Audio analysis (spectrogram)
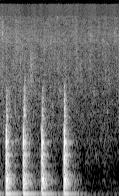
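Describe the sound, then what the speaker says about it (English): Four sharp knocks on a front door in a quick, even rhythm, close and clear, followed by a short fading ring and no voices. "she heard a knocking on Harry Keener's front door"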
